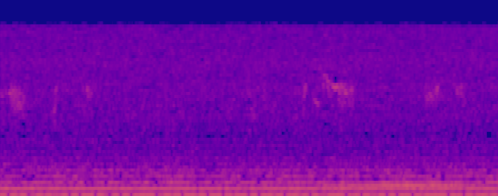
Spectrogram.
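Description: Steady electrical hum and buzz from a nest webcam's audio feed, with a few faint, short high chirps now and then, the clearest about four seconds in.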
